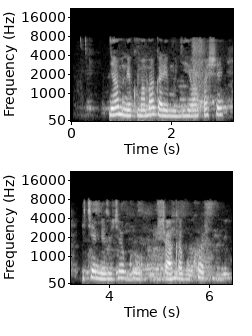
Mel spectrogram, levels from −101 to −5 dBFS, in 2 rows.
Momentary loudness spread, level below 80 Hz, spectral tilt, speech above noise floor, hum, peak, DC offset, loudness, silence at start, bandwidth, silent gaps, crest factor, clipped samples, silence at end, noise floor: 11 LU; -60 dBFS; -6 dB/octave; 27 dB; none; -2 dBFS; under 0.1%; -18 LUFS; 0.35 s; 8 kHz; none; 16 dB; under 0.1%; 0 s; -45 dBFS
